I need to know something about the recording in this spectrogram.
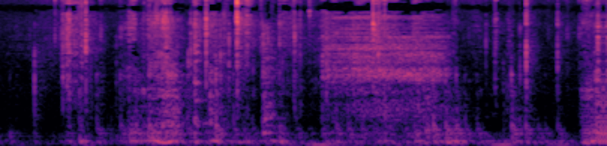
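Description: Square origami paper being folded and creased by hand against a hard tabletop: irregular light taps and paper rustles, with a longer rustle about two to three seconds in.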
